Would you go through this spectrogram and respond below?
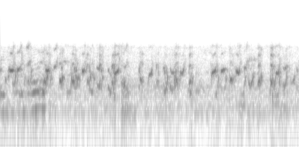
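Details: Happy pet guinea pigs, three of them named Mayumi, Archie and Miyuki, during weekly floor time: quick high squeaky chirps in clustered bursts, a lively chatter with brief pauses between groups.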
